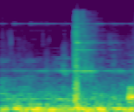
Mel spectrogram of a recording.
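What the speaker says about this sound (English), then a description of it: "You hear that? That's a sniper." A single sharp, short crack from a sniper rifle in a Donbass war zone, heard at middle distance against a low background rumble, with no talking.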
